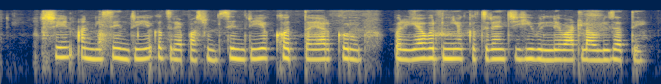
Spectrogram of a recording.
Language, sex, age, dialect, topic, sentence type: Marathi, female, 18-24, Standard Marathi, agriculture, statement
